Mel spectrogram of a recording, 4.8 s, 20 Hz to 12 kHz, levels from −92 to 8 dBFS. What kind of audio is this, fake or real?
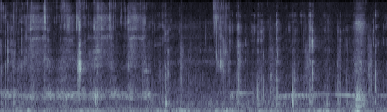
real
